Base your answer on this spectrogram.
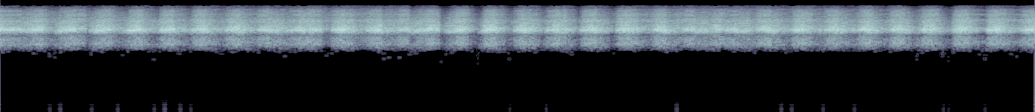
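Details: Cicadas keep up an unbroken shrill buzzing chorus with a soft rhythmic throb about three times a second, all high-pitched, with no other sounds present.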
